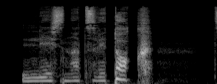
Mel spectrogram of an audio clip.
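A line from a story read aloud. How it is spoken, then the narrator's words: Quiet whisper. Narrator (Russian): тихо шепнул я Малинину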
